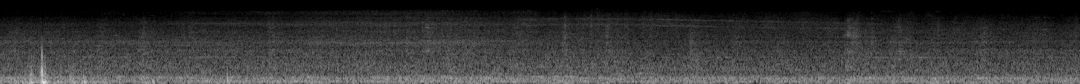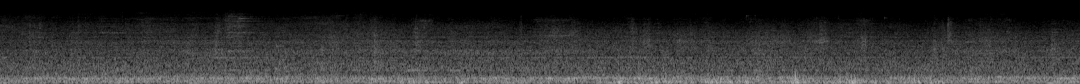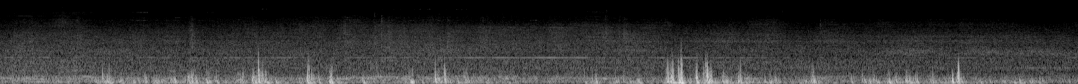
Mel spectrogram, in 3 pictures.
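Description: Double-deck electric suburban train rolling through a rail yard: a steady rumble with a faint high tone, then wheels knocking over the points in clusters near the end.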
